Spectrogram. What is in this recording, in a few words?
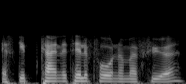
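there is no phone number for, German, Voice Sounds; Samsung SGH-i310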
